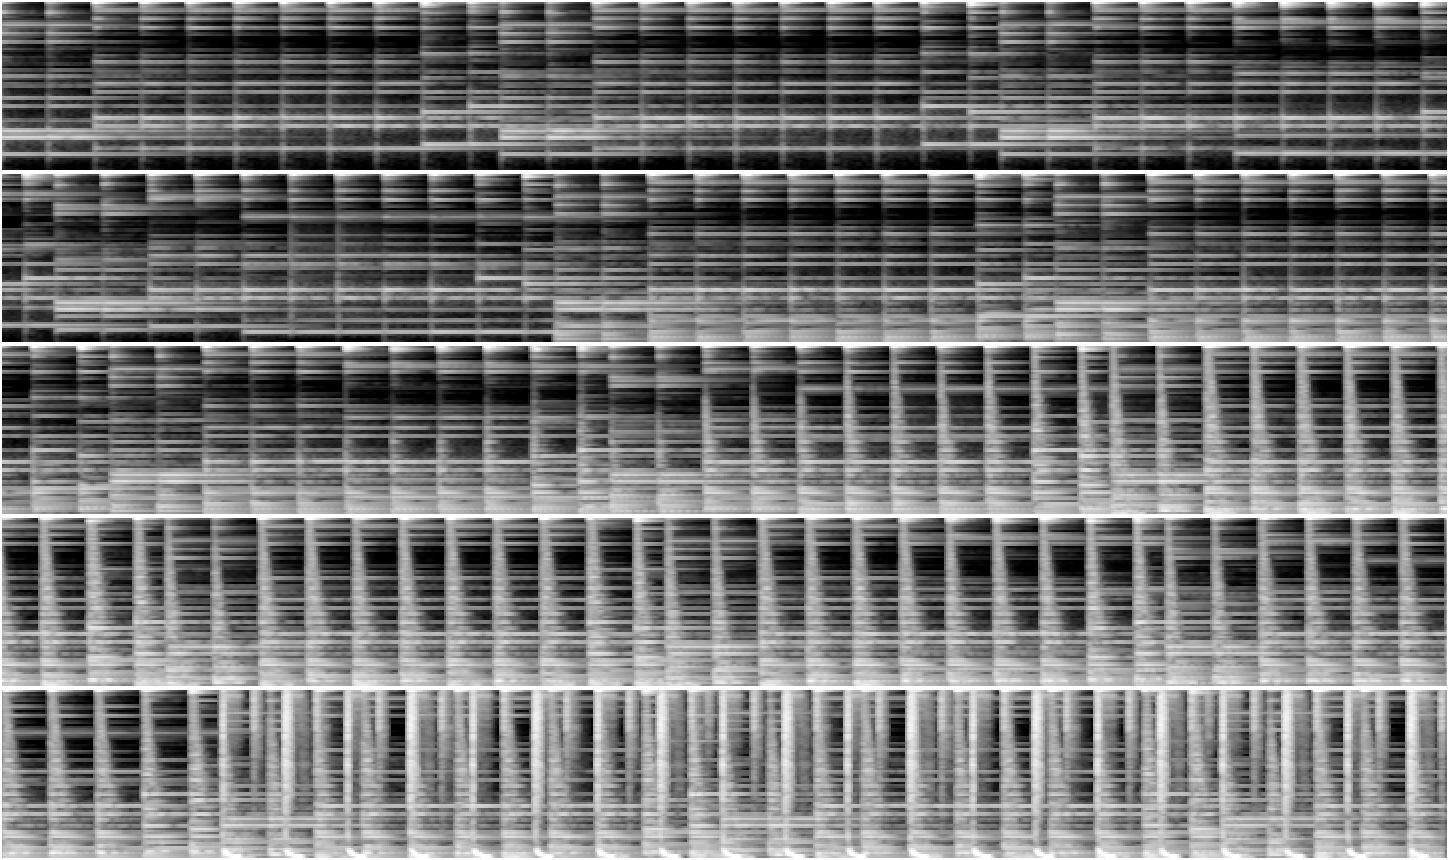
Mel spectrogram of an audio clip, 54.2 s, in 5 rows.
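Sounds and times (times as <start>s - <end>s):
glockenspiel: 0.0s - 54.1s
deep house mix: 45.0s - 54.1s.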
